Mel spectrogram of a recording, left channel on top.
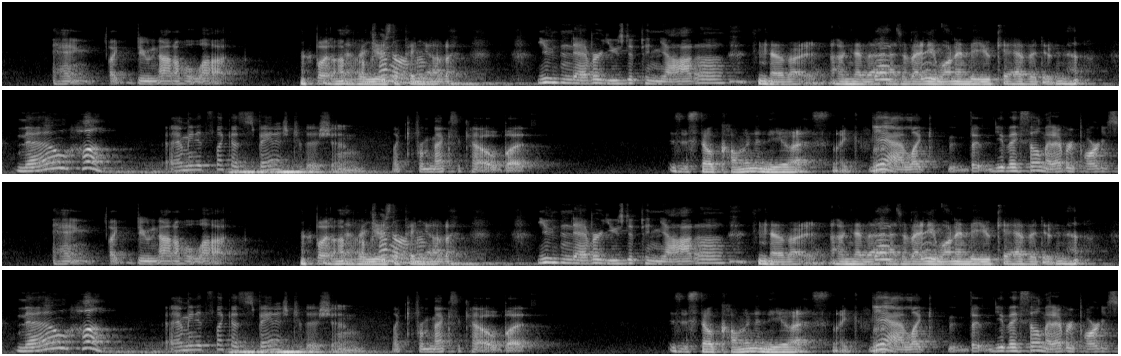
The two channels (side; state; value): both; identical; correlation 1.00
